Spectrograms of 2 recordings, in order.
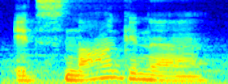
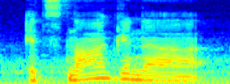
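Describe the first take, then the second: No difference in how they are said.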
